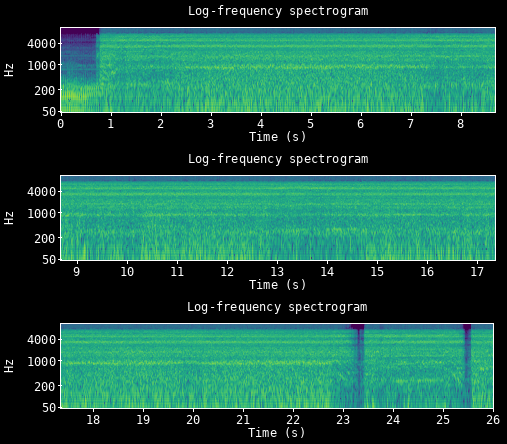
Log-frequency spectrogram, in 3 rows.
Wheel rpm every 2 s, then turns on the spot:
100, 210, 210, 230, 230, 230, 230, 230, 230, 220, 220, 130, 140.
none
